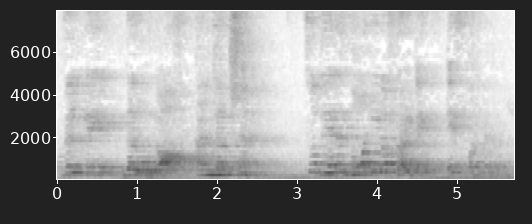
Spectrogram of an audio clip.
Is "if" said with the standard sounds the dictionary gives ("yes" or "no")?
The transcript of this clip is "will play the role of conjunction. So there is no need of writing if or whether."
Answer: no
